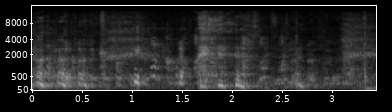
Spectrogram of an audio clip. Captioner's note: laughter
